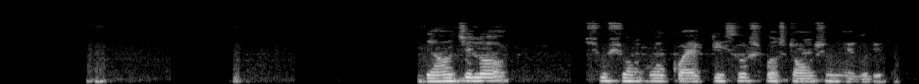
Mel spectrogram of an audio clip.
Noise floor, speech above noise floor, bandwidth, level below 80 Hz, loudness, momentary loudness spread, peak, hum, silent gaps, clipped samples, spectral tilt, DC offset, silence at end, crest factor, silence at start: -82 dBFS; 64 dB; 7.4 kHz; -60 dBFS; -18 LUFS; 24 LU; -2 dBFS; none; 2.03-2.12 s, 3.20-3.26 s; under 0.1%; -7.5 dB/octave; under 0.1%; 0.2 s; 18 dB; 0.85 s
